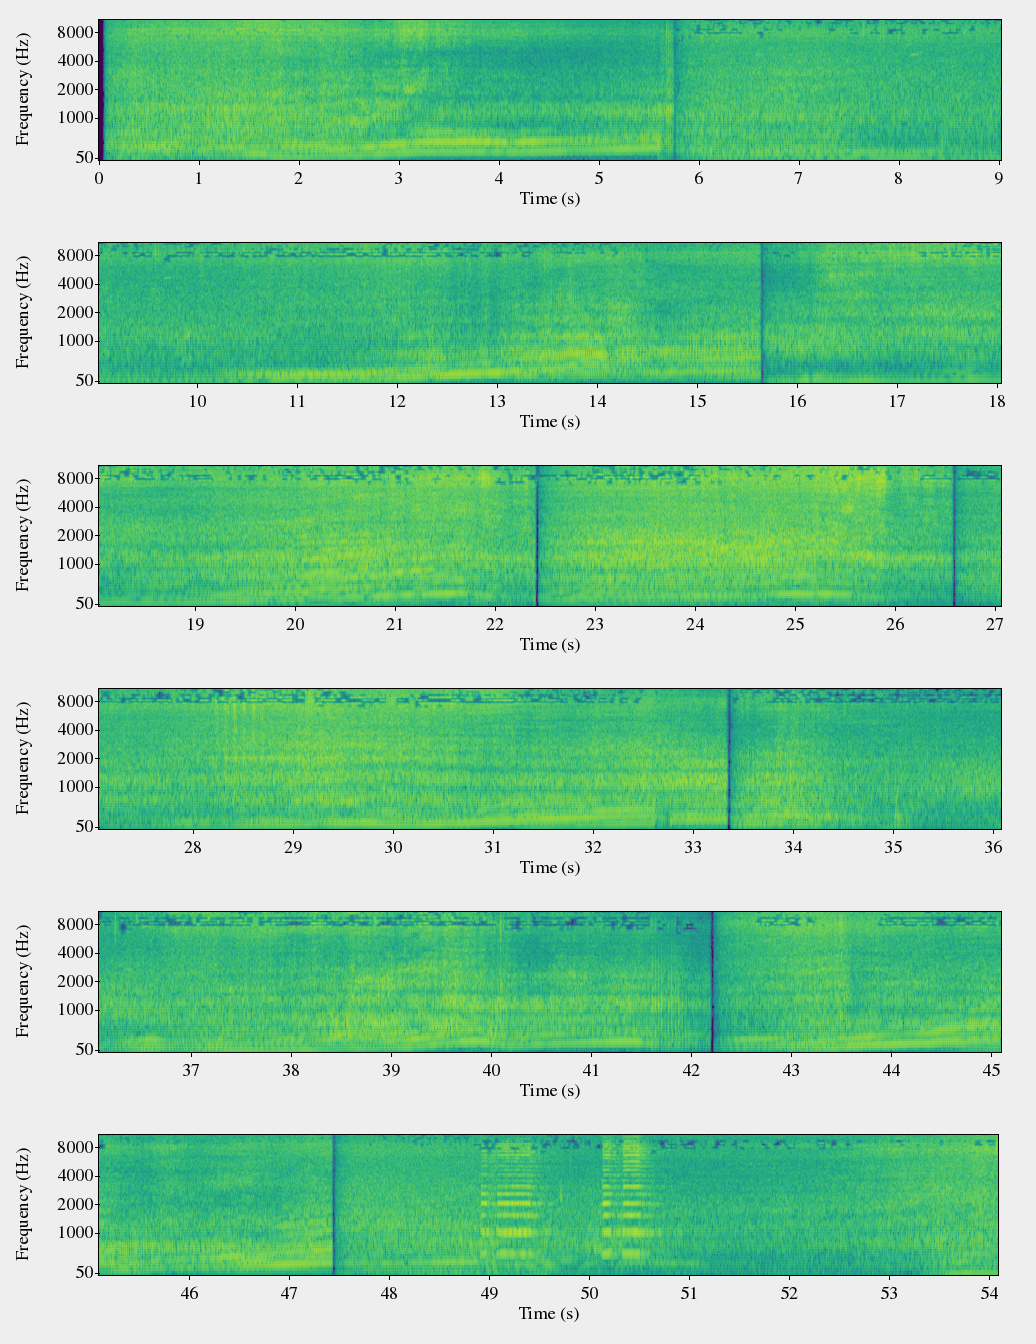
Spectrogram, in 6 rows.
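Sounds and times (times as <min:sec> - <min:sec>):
sports car engines revving: 0:00.0 - 0:25.9, 0:36.1 - 0:51.0, 0:53.2 - 0:54.0.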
